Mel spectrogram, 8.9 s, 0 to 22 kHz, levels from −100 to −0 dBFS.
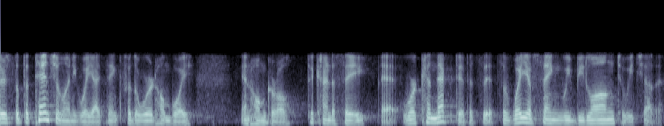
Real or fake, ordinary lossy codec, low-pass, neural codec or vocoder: fake; Opus, 32 kbps; 3.6 kHz; codec, 24 kHz, 0.9 kbps, WavTokenizer, medium speech release version 2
